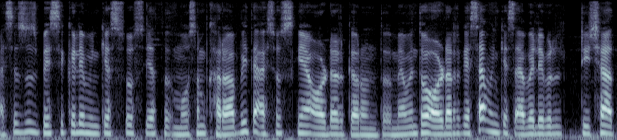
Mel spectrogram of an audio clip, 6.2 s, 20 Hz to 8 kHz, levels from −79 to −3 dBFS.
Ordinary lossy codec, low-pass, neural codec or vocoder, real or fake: none; none; none; real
